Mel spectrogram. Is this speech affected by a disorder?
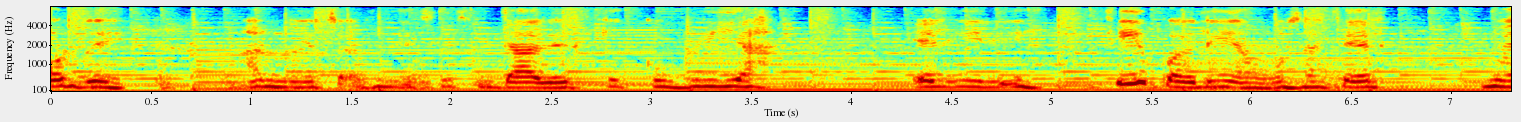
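Yes: cerebral palsy from birth.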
